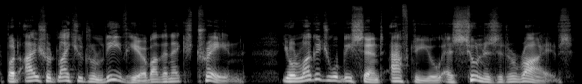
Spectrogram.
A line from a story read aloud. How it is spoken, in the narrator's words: said Miss Quabarl firmly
